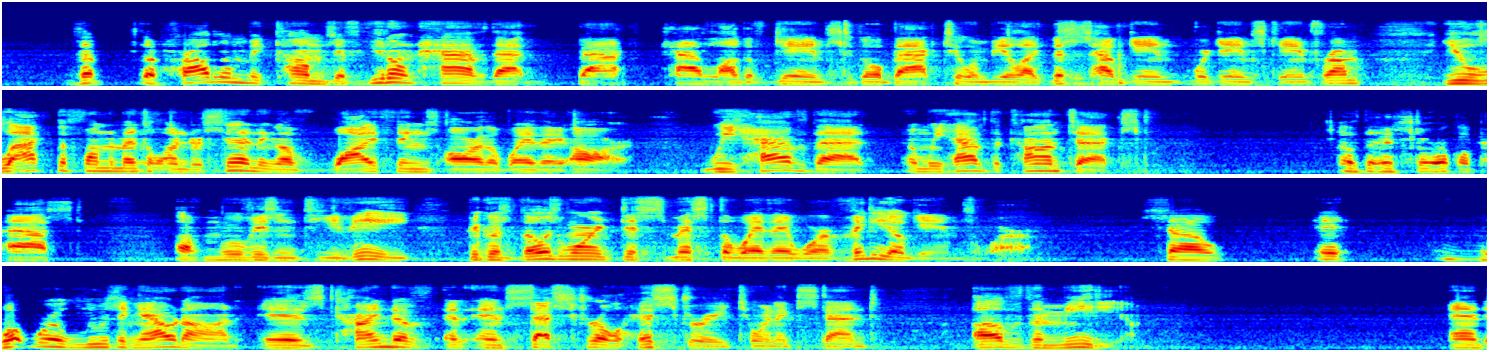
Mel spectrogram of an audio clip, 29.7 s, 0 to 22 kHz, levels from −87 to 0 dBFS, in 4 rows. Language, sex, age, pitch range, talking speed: English, male, 20-39, 120-150 Hz, 180 wpm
